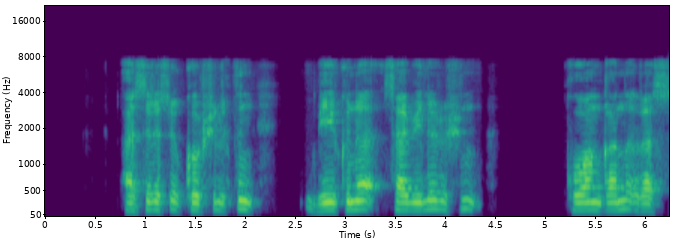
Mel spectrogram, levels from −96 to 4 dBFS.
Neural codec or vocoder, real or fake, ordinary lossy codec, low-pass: none; real; none; none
